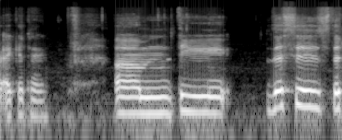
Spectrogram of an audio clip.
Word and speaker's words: Hecate: not like a tea how do you say it egg tay i was gonna say i've heard it like several different ways hecate yeah yeah i call her ekate um the this is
